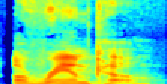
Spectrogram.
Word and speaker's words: Aramco: find really really interesting Ben W balls says pronounced a ramco a ramco I like a ramco so they can go themselves I call them I call them arameo that's what I call them Marcus says a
